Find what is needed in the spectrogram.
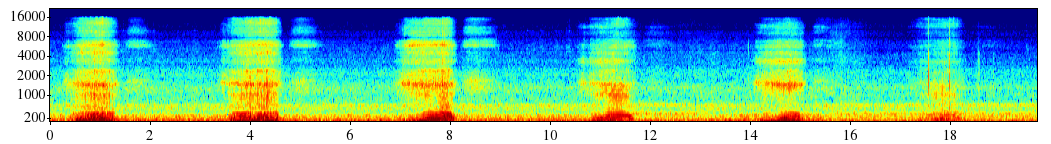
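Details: Mother asleep: regular low, rattling snores on each in-breath, about 18 a minute, with quiet pauses between; ordinary sleep snoring.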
